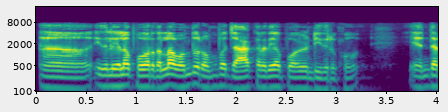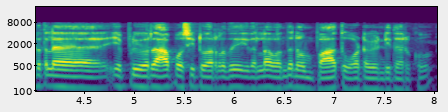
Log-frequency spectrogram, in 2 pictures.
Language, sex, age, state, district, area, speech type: Tamil, male, 30-45, Tamil Nadu, Coimbatore, rural, spontaneous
